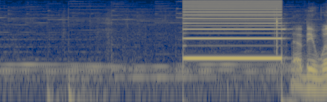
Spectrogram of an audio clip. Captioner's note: time out buzzer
